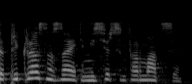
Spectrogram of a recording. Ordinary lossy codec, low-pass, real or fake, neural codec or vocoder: none; 7.2 kHz; fake; codec, 16 kHz in and 24 kHz out, 2.2 kbps, FireRedTTS-2 codec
